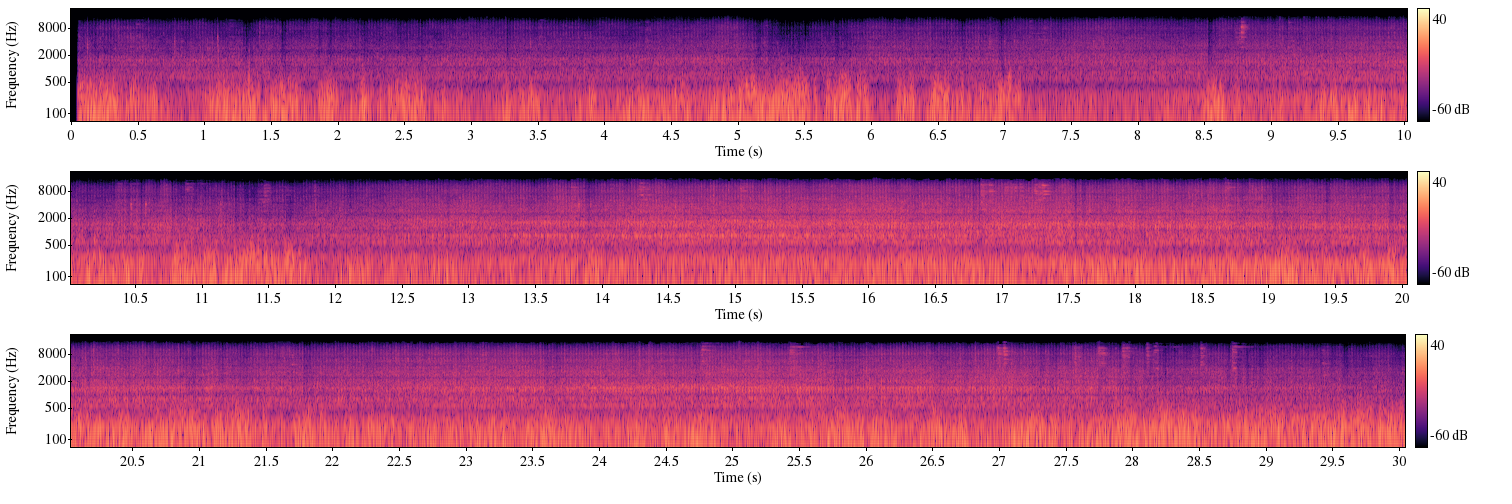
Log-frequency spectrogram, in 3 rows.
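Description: John Deere 2850 tractor's diesel engine working under load as it pulls a two-furrow reversible plough through the soil. The engine sound grows louder and steadier about twelve seconds in.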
